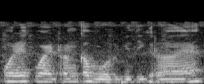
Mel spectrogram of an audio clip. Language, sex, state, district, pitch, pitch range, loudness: Hindi, male, Uttar Pradesh, Shamli, 125 Hz, 120-135 Hz, -15 LUFS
